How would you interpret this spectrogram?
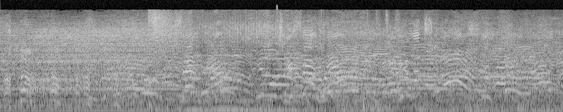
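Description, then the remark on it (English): A dense babble of many overlapping voices rises and churns steadily, a restless crowd clamouring with no single speaker standing out, over a low rumbling undertone. “There's some disturbance in the crowd.”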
